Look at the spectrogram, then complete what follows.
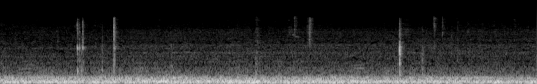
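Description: Steady low rumble of a jet airliner's cabin as it rolls along the taxiway after landing, engines at idle, with a few faint clicks about a second in and again near four seconds.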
